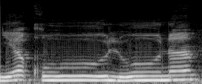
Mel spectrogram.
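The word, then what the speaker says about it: يقولون: یقولون نحن جمیع منتصر، ام یقولون واو ساکن سے پہلے پیش آ گیا ہے تو یہ واو مدہ ہے، اس کی وجہ سے ہم کھینچ کے پڑھیں گے۔ یقو یہ ہم نے کھینچا، لو یہ بھی کھینچا، ٹھیک ہے، کیونکہ دونوں واو مدہ ہیں۔ قاف کو ہم موٹا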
